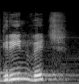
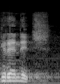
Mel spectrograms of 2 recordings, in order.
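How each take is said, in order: First: It is said as spelled, with the 'w' sounded. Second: It is said short, with the 'w' silent. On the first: This is how the name is written. "अब उसको लिखते हैं ग्रीनविच" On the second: This is how the English actually say it. "अंग्रेज pronounce करते हैं ग्रेनिच"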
